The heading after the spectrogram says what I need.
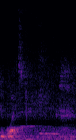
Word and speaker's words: Du Bois: I've always thought of it in the French, and I looked online and they said, well, he pronounced it Du Bois.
